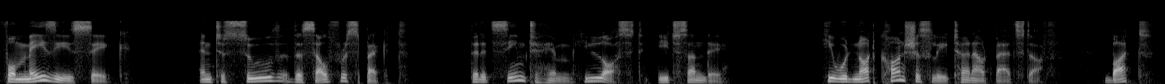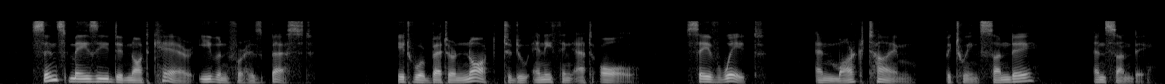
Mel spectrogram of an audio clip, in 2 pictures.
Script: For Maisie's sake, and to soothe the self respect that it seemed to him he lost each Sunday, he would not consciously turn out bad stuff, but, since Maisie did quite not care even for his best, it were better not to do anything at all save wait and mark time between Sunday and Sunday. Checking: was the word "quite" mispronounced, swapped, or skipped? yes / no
yes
